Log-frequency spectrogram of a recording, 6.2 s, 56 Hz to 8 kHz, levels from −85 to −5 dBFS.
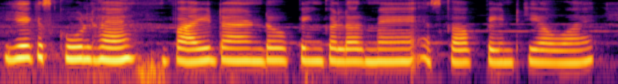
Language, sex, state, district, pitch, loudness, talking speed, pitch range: Hindi, female, Bihar, Sitamarhi, 230 Hz, -17 LUFS, 135 wpm, 220-245 Hz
